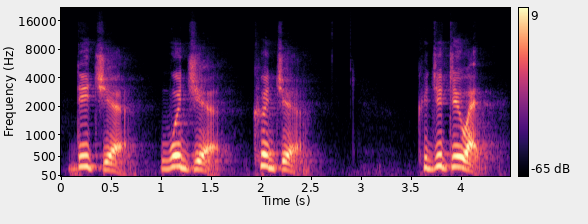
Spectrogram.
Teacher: whenever there is a D and right after there is a u sound we get a gist sound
